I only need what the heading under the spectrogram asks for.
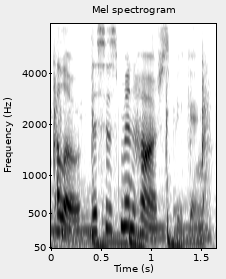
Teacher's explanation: Clear, polite, perhaps slightly raising at the end.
